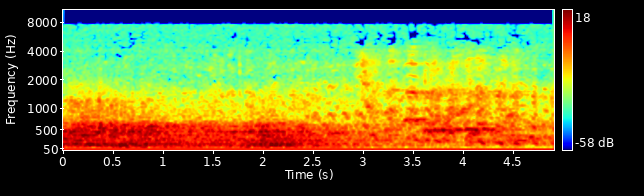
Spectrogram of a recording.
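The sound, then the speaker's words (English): A loud, rolling thunderclap rumbles steadily for several seconds, deep and broad, with no sharp crack and no fading away before the end. “If I ain't telling the truth, may lightning strike...”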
